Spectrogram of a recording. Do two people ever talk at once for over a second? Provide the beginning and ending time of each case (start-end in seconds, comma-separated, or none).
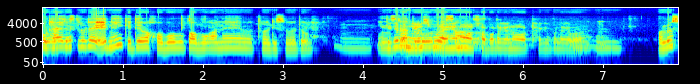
4.3-6.8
